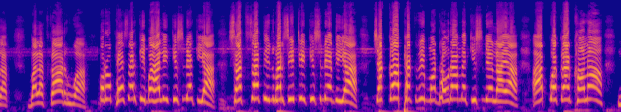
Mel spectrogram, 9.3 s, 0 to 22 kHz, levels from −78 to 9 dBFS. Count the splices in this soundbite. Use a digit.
1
